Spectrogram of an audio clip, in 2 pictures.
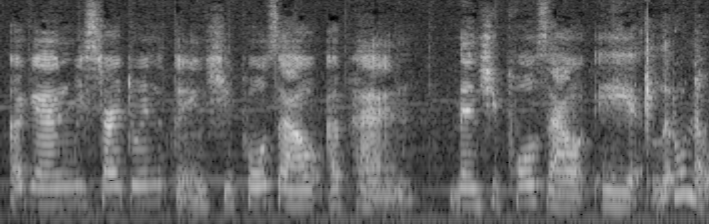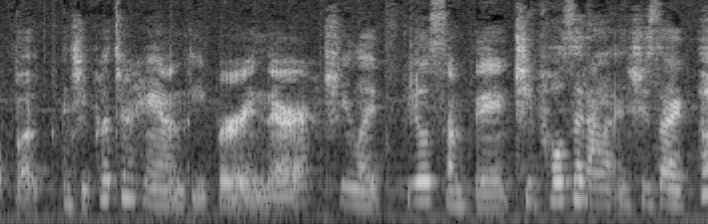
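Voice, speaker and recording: A young woman telling a get-ready-with-me storytime, animated and laughing, slipping into Spanish now and then. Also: mid-range voice, a little slow, creaky, soft background music. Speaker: beauty vlogger.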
